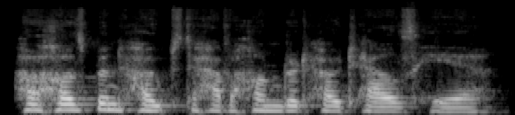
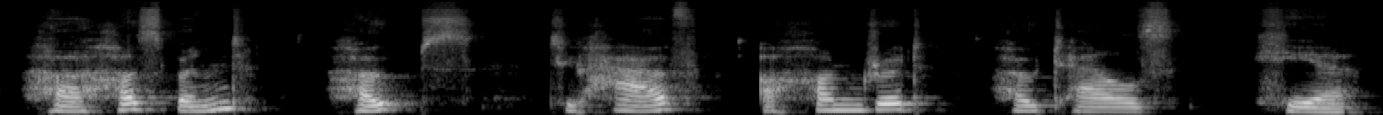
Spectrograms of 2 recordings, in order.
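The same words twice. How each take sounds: First: The sentence is read at natural speed. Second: The sentence is read slowly and deliberately. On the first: "I will then read it at a more natural pace" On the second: "I will read the sentence first slowly for you to grasp the words"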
